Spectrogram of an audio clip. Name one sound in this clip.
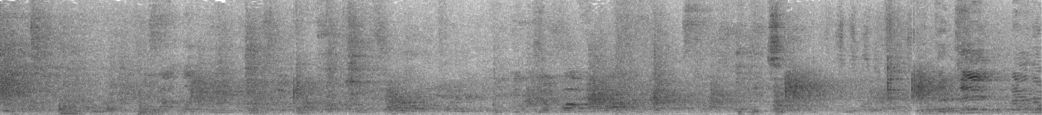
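Billiard balls click sharply as a cue strikes them.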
